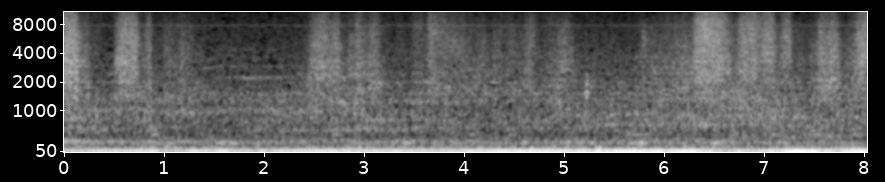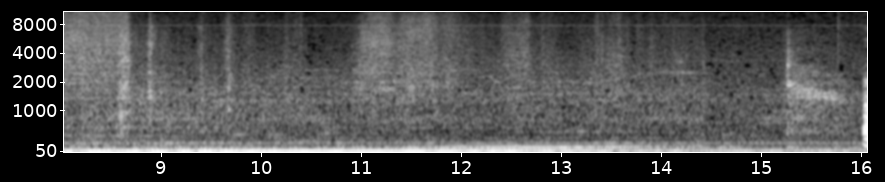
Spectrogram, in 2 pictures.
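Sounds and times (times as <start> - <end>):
paper towel wiping steel rod: 0.0 - 1.3, 5.8 - 14.2
low steady hum: 0.0 - 16.0.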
